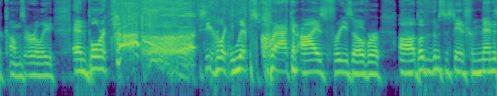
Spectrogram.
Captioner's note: roars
